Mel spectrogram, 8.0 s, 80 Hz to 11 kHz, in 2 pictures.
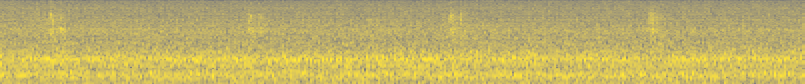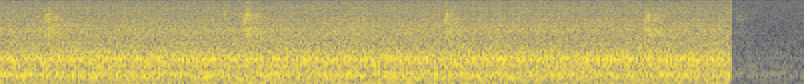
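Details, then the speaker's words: EK-XRES 140 Revo D5 PWM water pump at 50%, about 2400 rpm, PC idling with fans at 40%, microphone about 20 cm away: steady low hum with a faint soft tick about once a second. Normal running. "now we set it to mm 50% 2,400 toys 50% so now it's running on um around 2400 up and down as you can see on cpuid so now you will hear it for 10 seconds"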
